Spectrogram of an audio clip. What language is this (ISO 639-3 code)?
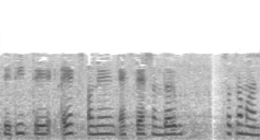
guj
